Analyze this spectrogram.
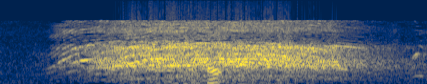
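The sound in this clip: A large crowd at a live Islamic religious gathering shouts a religious slogan together, a loud collective roar that swells up quickly, holds steady for a few seconds, then fades away.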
